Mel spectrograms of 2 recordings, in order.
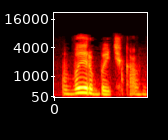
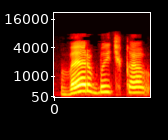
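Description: First: Вирбичка with и instead of е; wrong variant вирбичка, first vowel и; и in first syllable. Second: Said in the usual way. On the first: Shown as a demonstration. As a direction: say вирбичка with short i after В. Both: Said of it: "від слова верба".

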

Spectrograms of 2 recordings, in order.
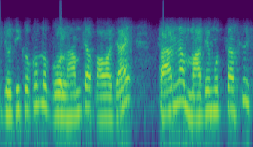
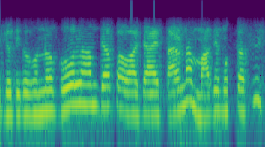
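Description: The two takes are said the same way.

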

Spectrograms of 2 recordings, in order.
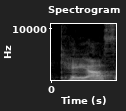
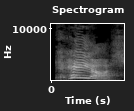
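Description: First: Puzzled, rising one-word query; mock-innocent question. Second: High, loud exasperated yell. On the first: Peter teases Libby, mock-innocent question. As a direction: ask as if it were someone's name. Peter feigns not knowing Chaos. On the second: Libby, really mad at Peter, yelling. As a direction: yell the word with a falling end. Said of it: "she yelled". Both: A narrator's reading.

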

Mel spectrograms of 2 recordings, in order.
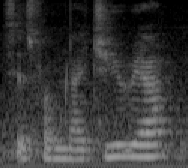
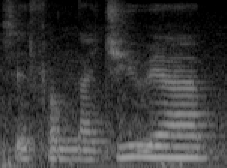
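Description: The two takes are said the same way.

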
